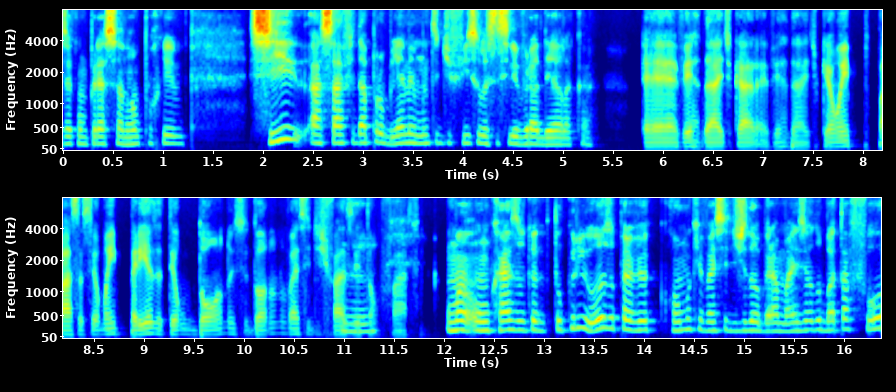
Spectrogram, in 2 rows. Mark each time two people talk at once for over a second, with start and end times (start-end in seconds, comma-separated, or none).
none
